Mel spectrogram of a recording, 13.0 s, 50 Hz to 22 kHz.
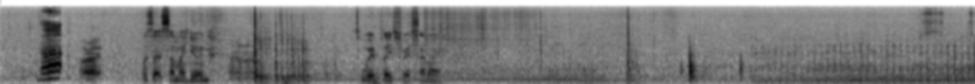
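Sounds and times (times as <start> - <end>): vehicle engine pulsing: 6.2 - 13.0.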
